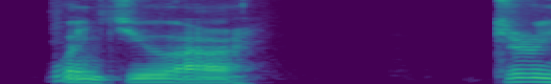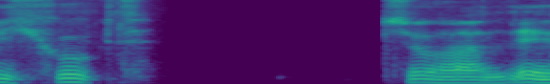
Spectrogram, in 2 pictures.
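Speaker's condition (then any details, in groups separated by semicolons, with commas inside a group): ALS; voice severely damaged, hard to understand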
